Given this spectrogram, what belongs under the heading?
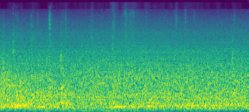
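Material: Nothing is struck.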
